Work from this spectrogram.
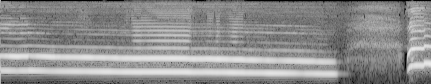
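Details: A dog howls in a single long, pure, gradually falling tone lasting over three seconds, followed by a brief pause and the start of another howl.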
